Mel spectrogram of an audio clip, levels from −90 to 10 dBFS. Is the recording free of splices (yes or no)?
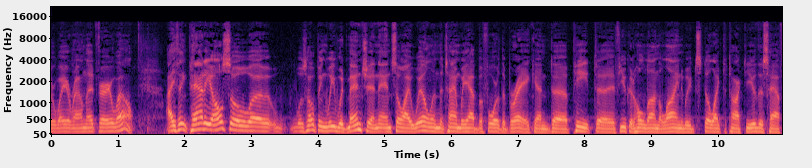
yes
